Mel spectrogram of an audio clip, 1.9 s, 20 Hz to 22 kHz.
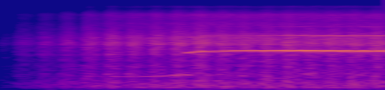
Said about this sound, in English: Steam trains. 1868, Victoria Station, London.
